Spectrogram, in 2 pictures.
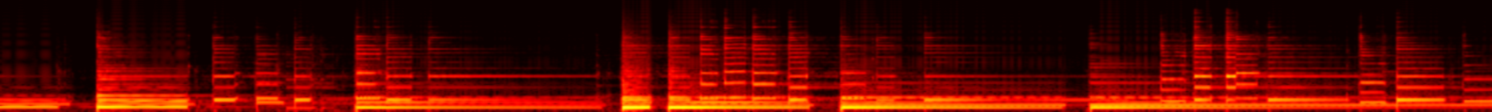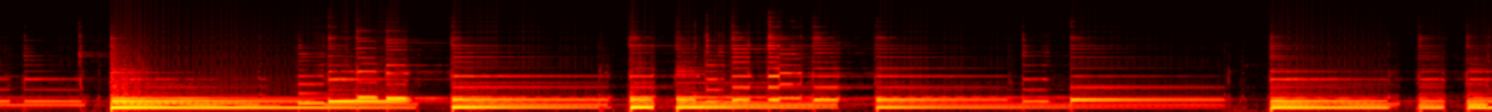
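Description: Solo guitar instrumental: chords and single notes plucked and left to ring and fade, with short breaks between phrases.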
